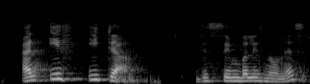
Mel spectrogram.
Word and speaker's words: eta: Now let me write the symbol name because by pronunciation this may not be very clear. I am calling this to be eta, E T A.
